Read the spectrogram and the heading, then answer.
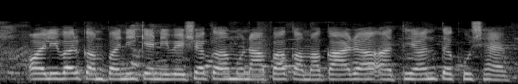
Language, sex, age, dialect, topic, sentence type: Hindi, female, 18-24, Marwari Dhudhari, banking, statement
